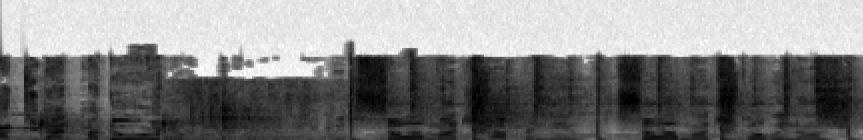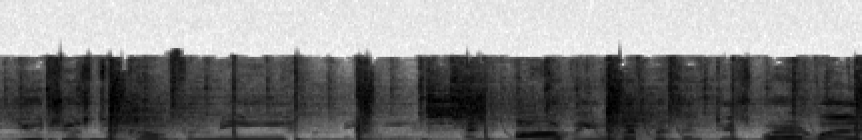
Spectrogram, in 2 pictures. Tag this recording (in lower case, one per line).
music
